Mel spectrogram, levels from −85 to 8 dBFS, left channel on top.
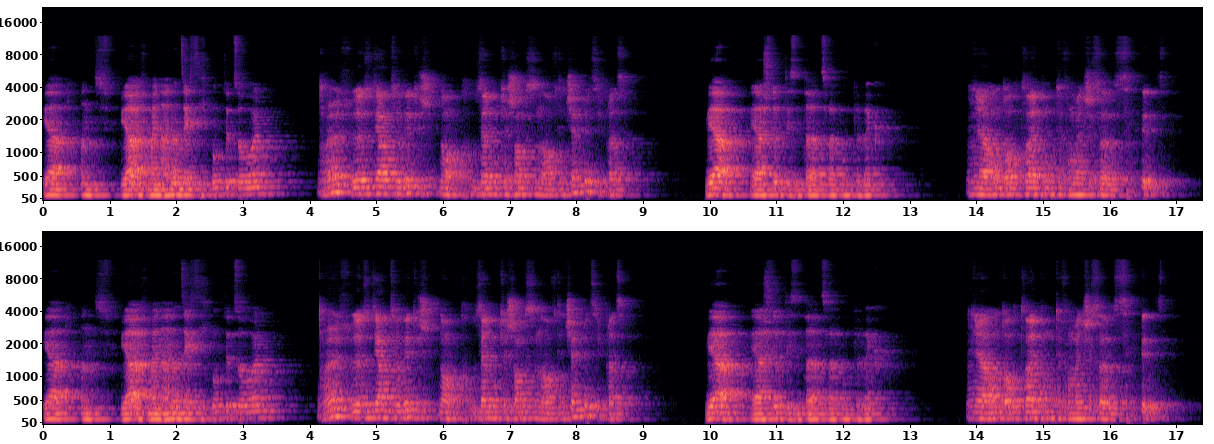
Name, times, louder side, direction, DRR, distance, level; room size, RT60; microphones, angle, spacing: voice 1, 0.0-3.3 9.9-12.5, left 1 dB, 25° left, -1 dB, 0.6 m, -21 dB
voice 2, 4.1-8.7 13.8-16.8, equal, 75° right, -3 dB, 0.8 m, -24 dB
4.2 x 2.2 x 3.3 m, 1.0 s
head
